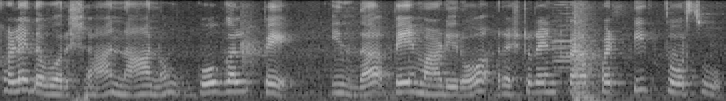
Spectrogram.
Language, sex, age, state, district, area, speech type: Kannada, female, 30-45, Karnataka, Chamarajanagar, rural, read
